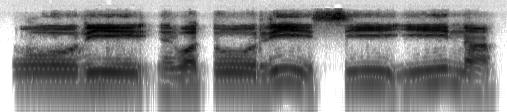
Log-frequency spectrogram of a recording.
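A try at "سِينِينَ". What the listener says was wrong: নি না, ই নয়, নি নি।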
